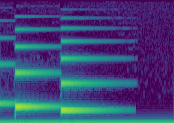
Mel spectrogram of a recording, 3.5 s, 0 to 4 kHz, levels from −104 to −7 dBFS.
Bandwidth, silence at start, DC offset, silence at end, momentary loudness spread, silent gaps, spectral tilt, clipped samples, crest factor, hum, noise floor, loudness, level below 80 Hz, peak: 3.5 kHz; 0 s; 0.8%; 1 s; 19 LU; none; -4.5 dB/octave; under 0.1%; 16 dB; none; -70 dBFS; -30 LUFS; -70 dBFS; -14 dBFS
